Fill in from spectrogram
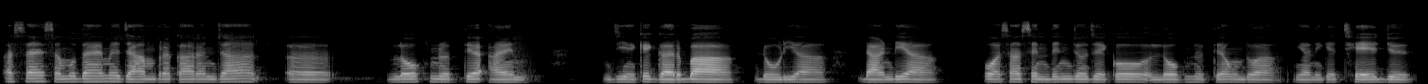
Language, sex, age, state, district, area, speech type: Sindhi, male, 18-30, Gujarat, Surat, urban, spontaneous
